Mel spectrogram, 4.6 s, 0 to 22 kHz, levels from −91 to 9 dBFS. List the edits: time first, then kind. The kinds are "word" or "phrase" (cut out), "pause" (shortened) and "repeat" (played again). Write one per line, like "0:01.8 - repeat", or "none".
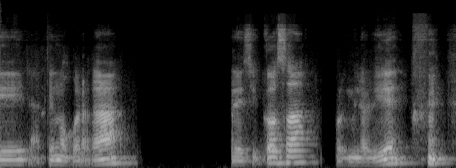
0:02.3 - word
0:02.6 - word
0:03.2 - pause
